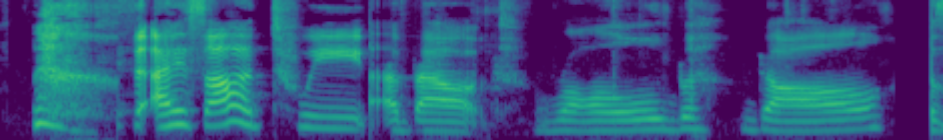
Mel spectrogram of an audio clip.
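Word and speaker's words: Roald Dahl: it ra raw that's why I say Ral doll and everyone knows who I'm talking about and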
